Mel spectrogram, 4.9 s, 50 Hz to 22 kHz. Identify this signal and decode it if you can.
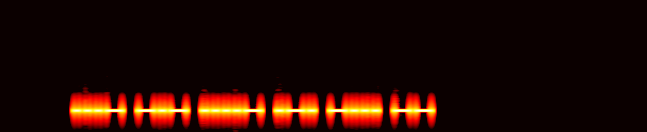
Morse code, heard as a keyed tone, about 31 wpm, 690 Hz. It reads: VK4RBM
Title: DXCC-100 Call Signs - 6 Characters - 30wpm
